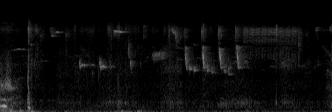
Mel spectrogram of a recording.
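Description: A nightingale pours out a varied song of whistles, trills and quick chirped notes in an empty, decaying village, fairly close and steady over several seconds with faint background rustle.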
